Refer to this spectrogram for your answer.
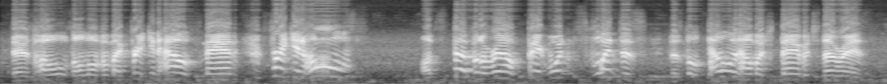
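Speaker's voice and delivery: frantic, panicked, freaking out. A homeowner demanding answers about their house, freaking out. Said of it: "I'm freaking out over here!".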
